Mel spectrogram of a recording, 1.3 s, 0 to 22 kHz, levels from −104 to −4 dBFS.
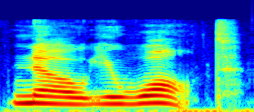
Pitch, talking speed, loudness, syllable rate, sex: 220 Hz, 140 wpm, -13 LUFS, 3.3 syllables/s, female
